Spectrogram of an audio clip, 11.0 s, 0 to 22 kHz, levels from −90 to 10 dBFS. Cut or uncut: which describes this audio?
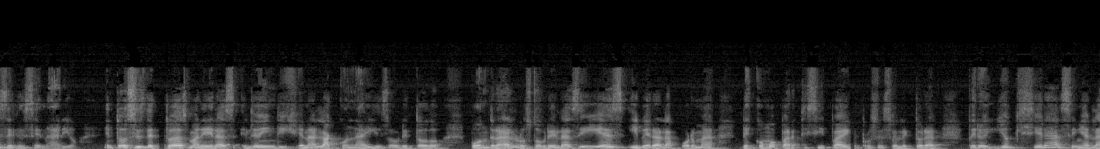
cut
